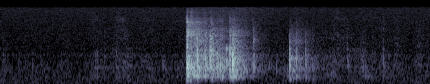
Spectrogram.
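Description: Packaging being handled while a camera box is unpacked: a short burst of crinkling and crackling about a second in, lasting about half a second.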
